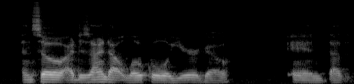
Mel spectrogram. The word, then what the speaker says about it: LOCL: And so Local just launched a month ago on the App Store, and it's spelled LOCL, the community app.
